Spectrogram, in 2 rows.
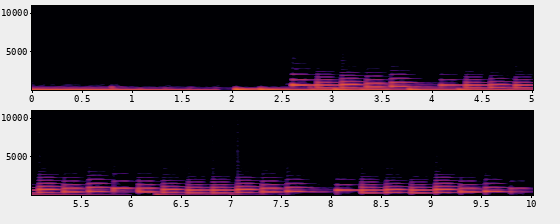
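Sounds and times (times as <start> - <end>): low held bass: 0.0 - 7.1
keyboard melody: 2.6 - 10.0.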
